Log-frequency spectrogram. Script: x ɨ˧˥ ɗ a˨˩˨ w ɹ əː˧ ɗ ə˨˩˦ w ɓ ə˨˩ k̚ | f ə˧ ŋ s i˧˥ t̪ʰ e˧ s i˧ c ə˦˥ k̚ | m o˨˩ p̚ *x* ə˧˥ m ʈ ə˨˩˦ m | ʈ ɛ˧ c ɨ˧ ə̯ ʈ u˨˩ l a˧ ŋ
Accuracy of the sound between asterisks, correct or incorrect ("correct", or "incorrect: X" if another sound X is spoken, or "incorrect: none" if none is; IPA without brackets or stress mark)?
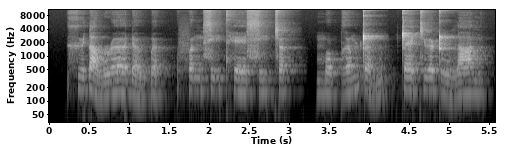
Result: incorrect: ɣ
